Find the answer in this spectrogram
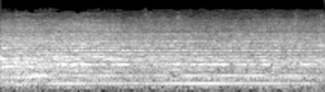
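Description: Music of held, bell-like chords, changing notes just after the start.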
